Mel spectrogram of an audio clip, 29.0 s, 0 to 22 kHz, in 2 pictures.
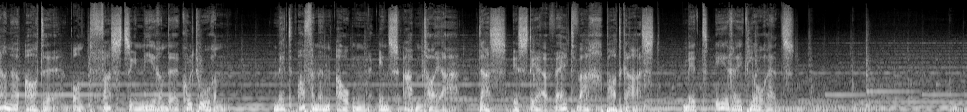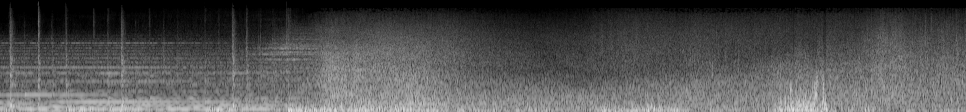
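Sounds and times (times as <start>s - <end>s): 
melodic music passage: 0.0s - 18.5s
speech: 0.1s - 12.0s
Pacific Ocean waves washing onto a beach: 18.8s - 28.9s.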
